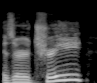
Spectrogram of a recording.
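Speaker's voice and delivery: loud, high exasperated question; retold upset. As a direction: re-enact being upset, voice jumping up. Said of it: "I was getting upset".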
